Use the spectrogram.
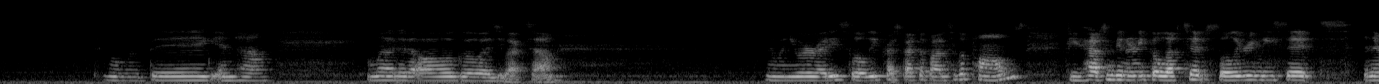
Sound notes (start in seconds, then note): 2.8 inhaling; 5.6 exhaling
